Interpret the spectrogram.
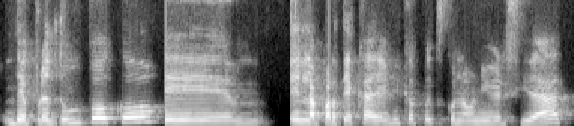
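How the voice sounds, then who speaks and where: A woman's voice: mid-range voice, fairly even intonation, moderate pace, mellow. A young woman from Colombia explaining her experiences on a panel, casually, with fillers and tag questions. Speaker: panel guest, master's student.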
